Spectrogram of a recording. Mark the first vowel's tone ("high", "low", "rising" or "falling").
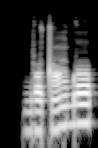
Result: low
